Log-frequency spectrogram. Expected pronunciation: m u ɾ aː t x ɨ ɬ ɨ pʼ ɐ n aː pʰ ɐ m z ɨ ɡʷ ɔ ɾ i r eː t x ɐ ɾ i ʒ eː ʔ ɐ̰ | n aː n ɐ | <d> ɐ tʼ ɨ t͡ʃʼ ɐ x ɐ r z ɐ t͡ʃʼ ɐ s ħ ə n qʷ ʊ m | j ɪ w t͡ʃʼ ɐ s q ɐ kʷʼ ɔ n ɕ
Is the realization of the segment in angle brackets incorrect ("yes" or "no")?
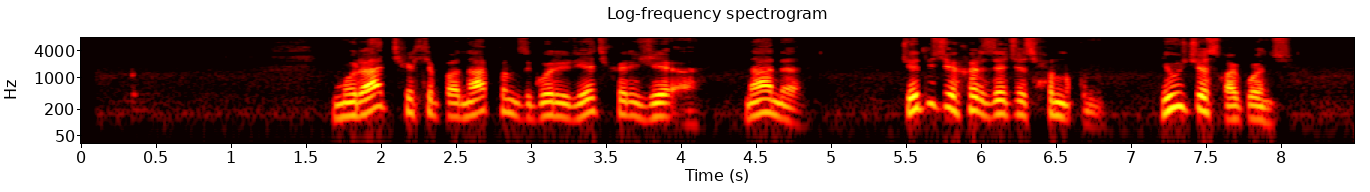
yes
